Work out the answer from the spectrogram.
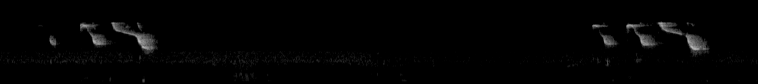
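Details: Long-tailed Meadowlark (loica) of central Chile singing two short trill-like phrases about five seconds apart, each a quick run of descending, slurred whistled notes ending in a harsh buzzy rattle.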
